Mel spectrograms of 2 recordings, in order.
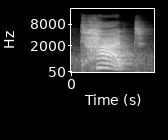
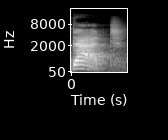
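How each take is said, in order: First: The word starts with a hard t sound. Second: The word starts with a soft th sound. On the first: The speaker calls it wrong. "You might think it's tat" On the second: The speaker calls it right. "but actually it's that"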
